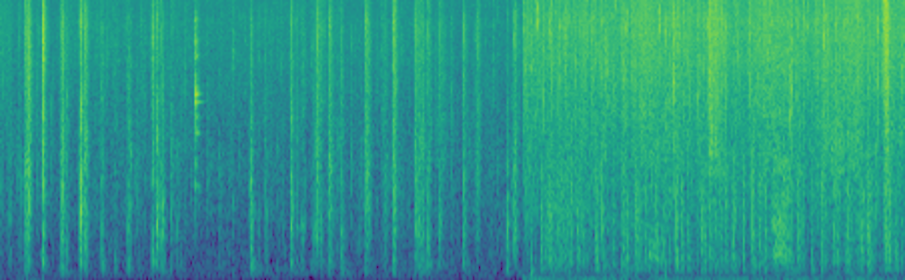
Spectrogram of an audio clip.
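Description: Rain pattering on the tent's fabric, heard from inside: scattered sharp taps at first, then about five seconds in a denser, louder, steady patter.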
